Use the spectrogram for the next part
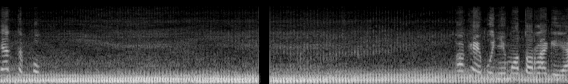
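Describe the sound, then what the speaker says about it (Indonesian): Motorcycle engine drones steadily nearby for several seconds, a mid-pitched idling rumble, with a voice talking over it near the end. "bunyi motor lagi ya"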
